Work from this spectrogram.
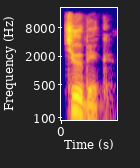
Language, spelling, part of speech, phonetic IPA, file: Russian, тюбик, noun, [ˈtʲʉbʲɪk], Ru-тюбик.ogg
- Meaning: 1. tube (container) 2. A man with neglectful or manipulative qualities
